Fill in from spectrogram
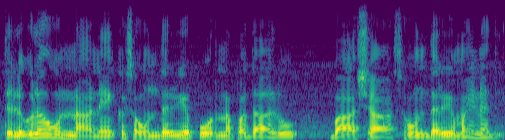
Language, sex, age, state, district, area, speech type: Telugu, male, 60+, Andhra Pradesh, Krishna, urban, spontaneous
